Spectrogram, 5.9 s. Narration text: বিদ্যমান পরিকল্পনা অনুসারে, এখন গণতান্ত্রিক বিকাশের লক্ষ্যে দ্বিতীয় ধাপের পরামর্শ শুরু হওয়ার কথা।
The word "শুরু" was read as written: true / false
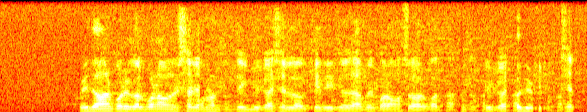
false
